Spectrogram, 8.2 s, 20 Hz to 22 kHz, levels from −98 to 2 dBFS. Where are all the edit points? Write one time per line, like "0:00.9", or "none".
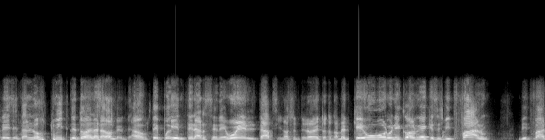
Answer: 0:01.0
0:01.5
0:02.6
0:04.1
0:04.9
0:05.2
0:05.8
0:06.6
